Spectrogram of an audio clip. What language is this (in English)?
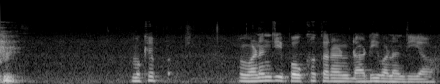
Sindhi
